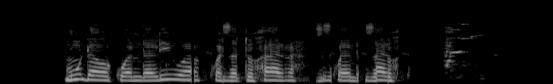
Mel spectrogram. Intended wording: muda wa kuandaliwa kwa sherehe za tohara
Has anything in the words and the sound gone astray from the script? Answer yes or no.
yes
